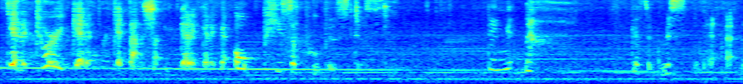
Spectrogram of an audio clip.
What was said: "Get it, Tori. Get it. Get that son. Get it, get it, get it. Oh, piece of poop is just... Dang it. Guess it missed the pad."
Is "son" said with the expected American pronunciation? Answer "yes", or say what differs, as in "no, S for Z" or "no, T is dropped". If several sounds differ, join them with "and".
no, SH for S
